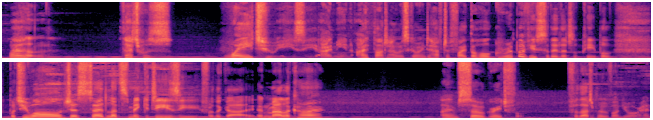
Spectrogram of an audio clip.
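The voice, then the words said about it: Eloquent put-on character accent. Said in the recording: “I love this accent. It's so eloquent. Much better than the trivial twang”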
